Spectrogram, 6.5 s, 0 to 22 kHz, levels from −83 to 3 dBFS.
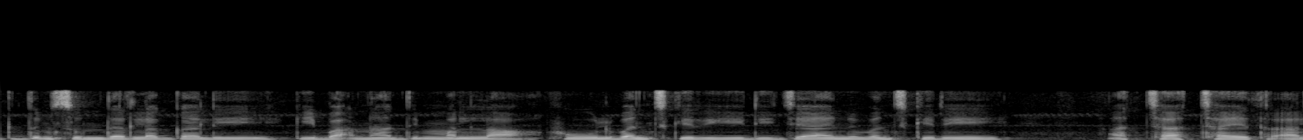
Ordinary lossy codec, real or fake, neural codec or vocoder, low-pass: none; real; none; none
